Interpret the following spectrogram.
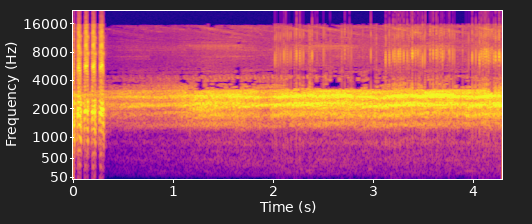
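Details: Roth's tree frog at night in Koah after rain, one of two frogs on a tarp in lush surroundings; opens with four rapid, loud rasping pulses, followed by a steady, high-pitched background chorus droning throughout.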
